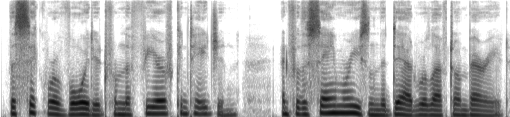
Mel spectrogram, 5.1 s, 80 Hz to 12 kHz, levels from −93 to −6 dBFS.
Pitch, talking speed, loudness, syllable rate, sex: 165 Hz, 225 wpm, -19 LUFS, 6.2 syllables/s, female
